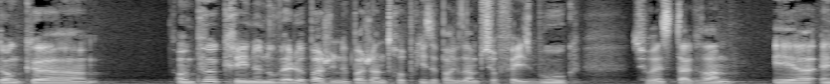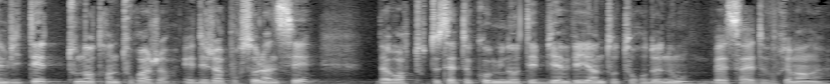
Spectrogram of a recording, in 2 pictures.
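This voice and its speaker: Over a very clean, silent background, a man with a Toulouse accent talks at a fairly quick pace in a medium pitch with ordinary pitch variation. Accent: southwestern French (Toulouse). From Toulouse, southwest France. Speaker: video maker for construction trades. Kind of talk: interview.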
